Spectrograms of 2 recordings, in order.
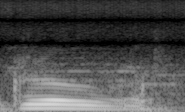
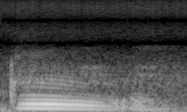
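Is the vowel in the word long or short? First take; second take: long; long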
